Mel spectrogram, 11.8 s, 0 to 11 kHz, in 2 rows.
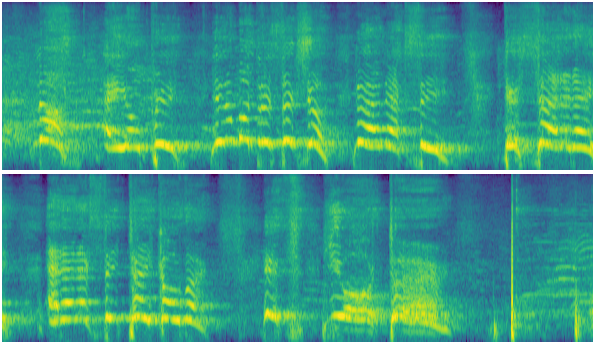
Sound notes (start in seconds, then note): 0.0 speaking foreign language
